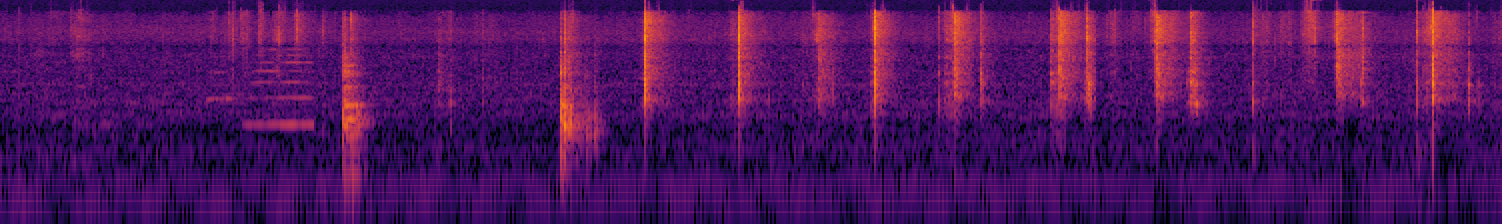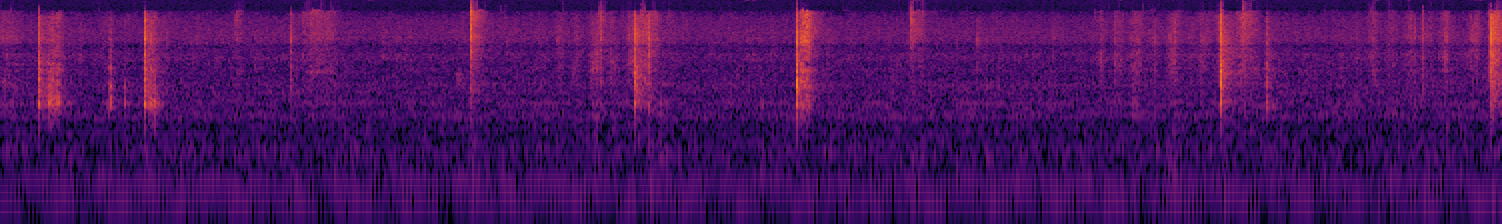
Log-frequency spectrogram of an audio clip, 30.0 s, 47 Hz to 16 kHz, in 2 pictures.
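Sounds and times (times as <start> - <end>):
faint low hum: 0.0 - 30.0.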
